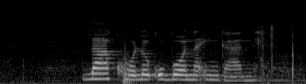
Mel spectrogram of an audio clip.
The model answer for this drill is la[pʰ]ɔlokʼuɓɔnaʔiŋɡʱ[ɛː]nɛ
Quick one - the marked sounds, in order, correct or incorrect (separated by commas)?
incorrect, incorrect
